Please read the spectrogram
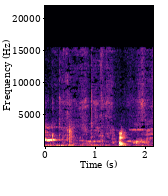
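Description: A short animal call about a second and a half in, with a brief high squeak right at the start.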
